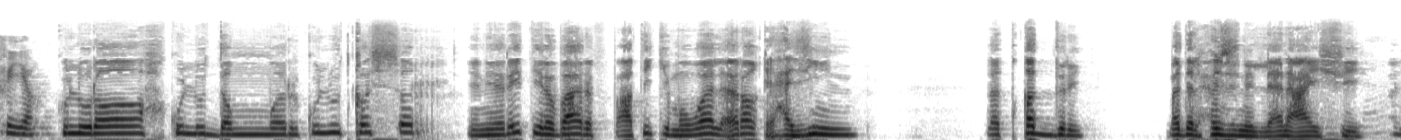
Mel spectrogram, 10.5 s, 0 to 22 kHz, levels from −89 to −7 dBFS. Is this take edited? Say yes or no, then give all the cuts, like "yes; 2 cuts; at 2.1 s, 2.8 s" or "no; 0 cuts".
no; 0 cuts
